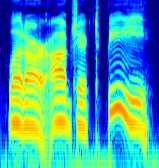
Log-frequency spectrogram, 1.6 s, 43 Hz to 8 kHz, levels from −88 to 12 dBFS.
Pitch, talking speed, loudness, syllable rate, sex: 175 Hz, 150 wpm, -17 LUFS, 3.9 syllables/s, female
